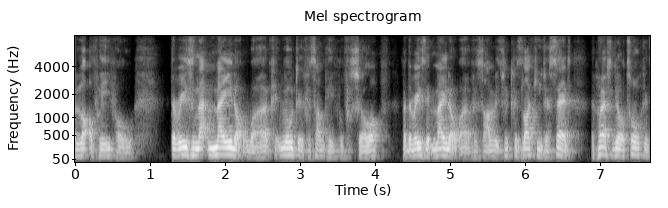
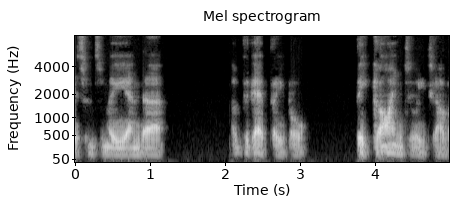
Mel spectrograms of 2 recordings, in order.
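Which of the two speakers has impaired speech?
The second: laryngectomy for laryngeal cancer; total laryngectomy, neck stoma, radiotherapy and chemotherapy; about 18 months post-surgery, stage three, metastatic head diagnosis; no voice box, poor breathing, coughs secretions, gravity swallowing, limited.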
